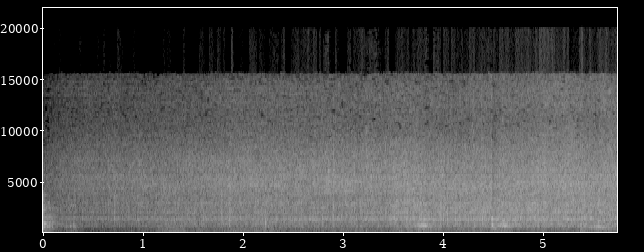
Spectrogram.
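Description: Covered pan of vegetables for veg puff filling steams and sizzles with a steady broadband hiss that slowly grows louder, punctuated by faint crackles near the end; no one speaks.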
